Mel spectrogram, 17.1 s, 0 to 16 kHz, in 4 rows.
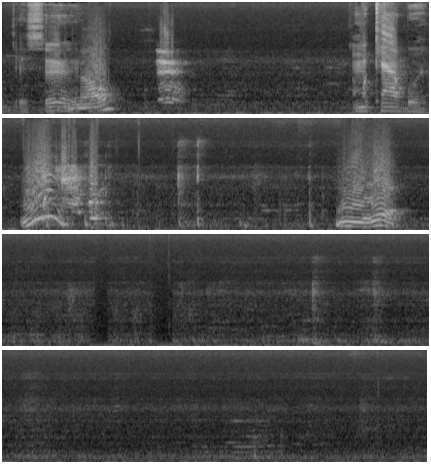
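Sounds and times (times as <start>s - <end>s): faint voices: 0.0s - 17.0s.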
